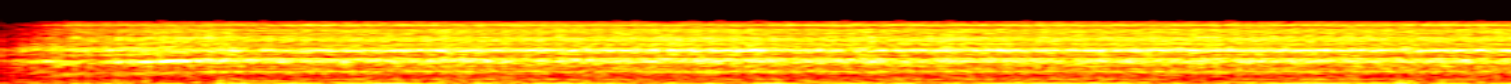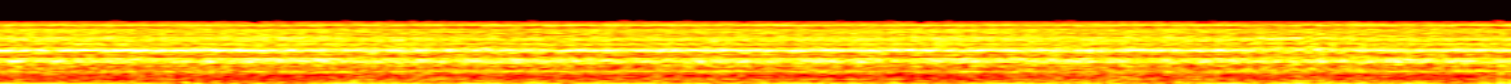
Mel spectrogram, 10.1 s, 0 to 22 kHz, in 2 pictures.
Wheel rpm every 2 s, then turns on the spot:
120, 160, 160, 160, 160.
none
